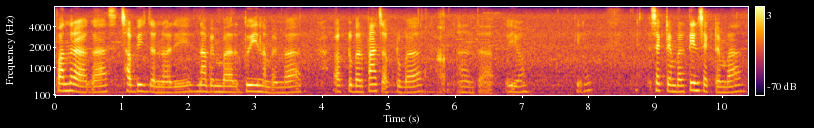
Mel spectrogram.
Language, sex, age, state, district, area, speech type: Nepali, female, 45-60, West Bengal, Alipurduar, urban, spontaneous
